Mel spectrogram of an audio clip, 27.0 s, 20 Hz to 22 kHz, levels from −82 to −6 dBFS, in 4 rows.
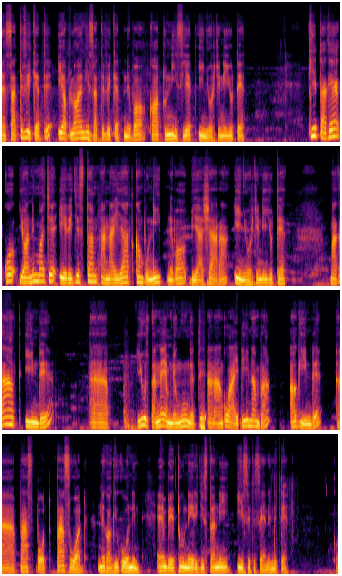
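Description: At 9.79 to 9.82 s, a loud pop: a sudden voltage pulse, likely from a switch or static discharge, lands on the signal as one sharp crack about 5 dB above the speech.

From 14.55 to 20.04 s, repeated packet loss: 17 holes, the longest 87 ms, are patched by extending the last sound, about half a second in total, leaving choppy, robotic speech with pieces missing.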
